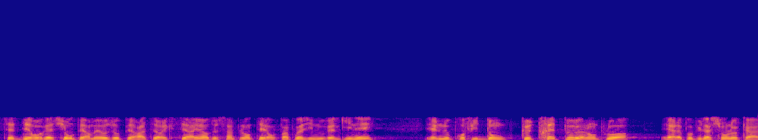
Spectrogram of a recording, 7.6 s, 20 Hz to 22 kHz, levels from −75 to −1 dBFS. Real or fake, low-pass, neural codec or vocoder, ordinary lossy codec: fake; 3.6 kHz; vocoder, 22.05 kHz, 80 mel bands, WaveNeXt; none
